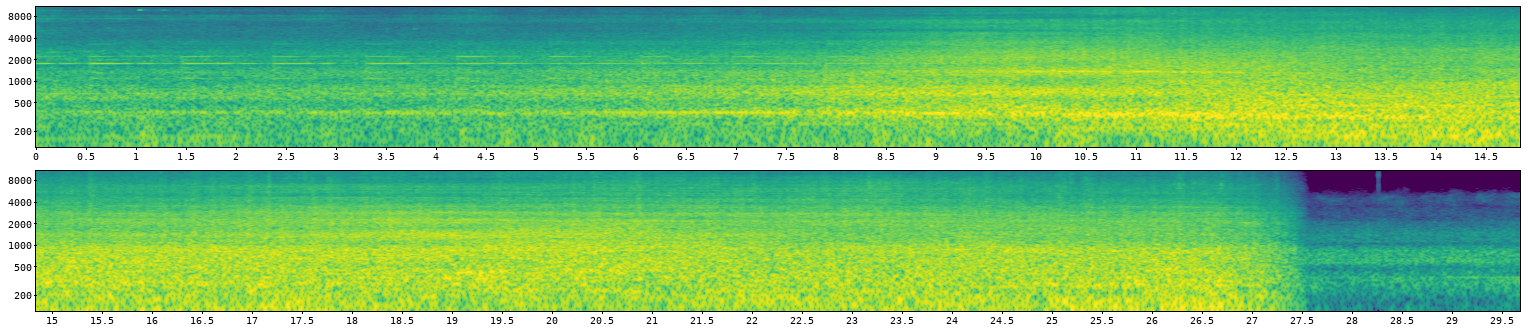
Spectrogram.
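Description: Freight train hauled by an electric locomotive, passing close with a long string of open-top wagons: the rumble and clatter of wheels on the rails swells over the first several seconds, holds loud and steady as the wagons roll by, then cuts off suddenly near the end to a quiet background.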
